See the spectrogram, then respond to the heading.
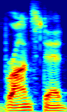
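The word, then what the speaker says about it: Brønsted: that is the and I don't know the correct you know I always say just bronze dead but if you don't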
